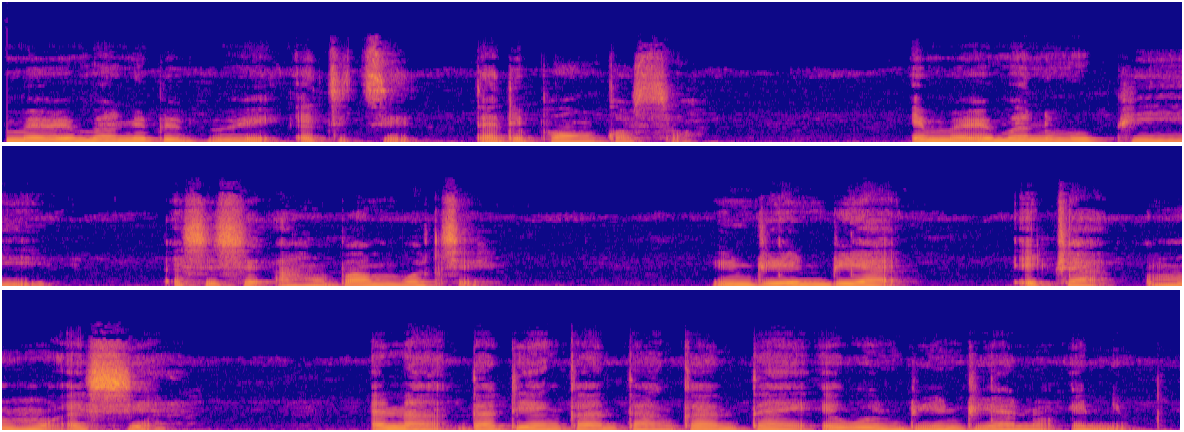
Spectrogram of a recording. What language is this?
Akan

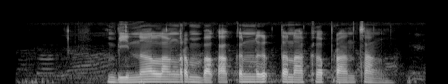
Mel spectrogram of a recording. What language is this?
Javanese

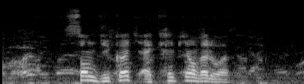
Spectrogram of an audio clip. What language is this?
French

